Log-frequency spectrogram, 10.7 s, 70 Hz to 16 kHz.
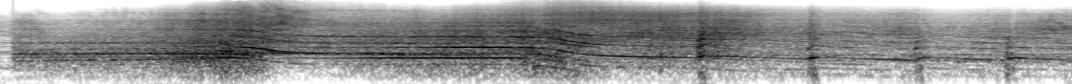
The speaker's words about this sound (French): Panos conçut la DP09, une monoplace munie d'un moteur Maynard V12 4.2 litres. D'ailleurs, voici le son de ce moteur.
